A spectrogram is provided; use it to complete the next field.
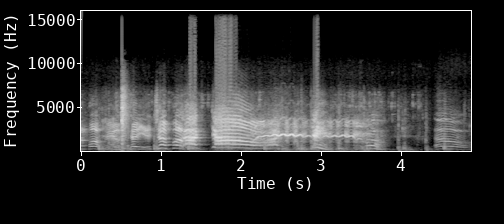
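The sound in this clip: A horse snorts and lets out a loud, shrill, drawn-out whinny as it kicks out at a man, with a few hoof thuds and sharp smacks around the cry.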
